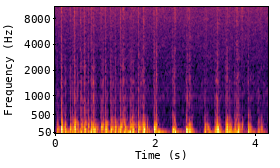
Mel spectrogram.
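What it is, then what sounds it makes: Inflated rubber balloon. A large inflated green latex balloon, hollow and held on a palm, is tapped rapidly with the fingers of the other hand. The result is a quick run of soft, deep, thumping knocks that die away almost instantly, with little brightness. Around nineteen taps come in uneven bursts.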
